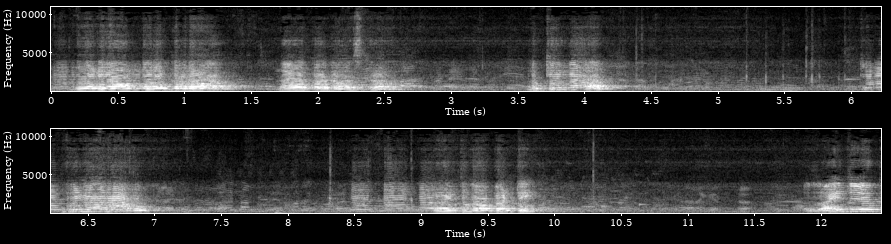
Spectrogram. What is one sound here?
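A middle-aged man sings with feeling into a microphone, heard through loudspeakers, in phrases with pauses between them.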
